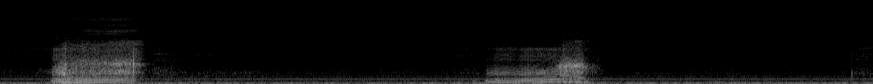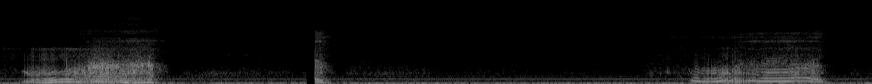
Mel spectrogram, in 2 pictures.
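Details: Snoring during sleep: four droning, fluttering snores at about 14 breaths a minute, separated by quiet gaps, with a faint steady background hum.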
